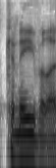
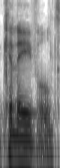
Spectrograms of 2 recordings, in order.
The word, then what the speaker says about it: Knievel: It's weird that the K is pronounced in Knievel too. – Yeah. – You don't say knife.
